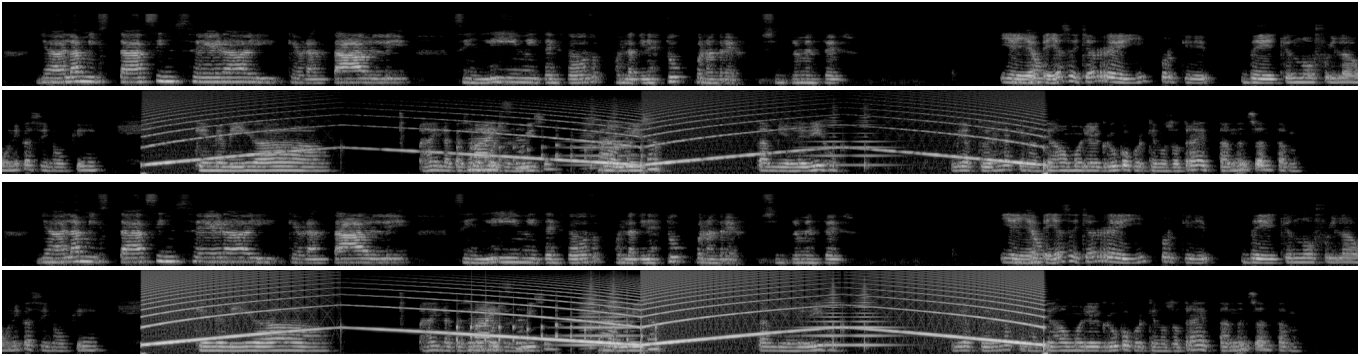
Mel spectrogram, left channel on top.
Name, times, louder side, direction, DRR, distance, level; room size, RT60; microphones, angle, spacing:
voice 1, 0.0-4.0 4.6-8.5 10.1-10.4 18.2-18.8 19.5-20.1, left 1 dB, 50° left, 0.8 m, -28 dB
voice 2, 10.0-12.1 12.4-14.5 14.8-15.0 15.5-16.8 17.7-19.1 19.6-20.2 21.1-21.9 23.0-26.5, left 1 dB, 30° left, 1.6 m, -27 dB
Siren, 14.9-24.0, right 7 dB, 45° right, 0.3 m, -20 dB
2.7 x 2.0 x 2.2 m
head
